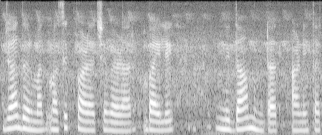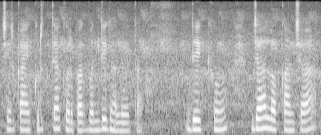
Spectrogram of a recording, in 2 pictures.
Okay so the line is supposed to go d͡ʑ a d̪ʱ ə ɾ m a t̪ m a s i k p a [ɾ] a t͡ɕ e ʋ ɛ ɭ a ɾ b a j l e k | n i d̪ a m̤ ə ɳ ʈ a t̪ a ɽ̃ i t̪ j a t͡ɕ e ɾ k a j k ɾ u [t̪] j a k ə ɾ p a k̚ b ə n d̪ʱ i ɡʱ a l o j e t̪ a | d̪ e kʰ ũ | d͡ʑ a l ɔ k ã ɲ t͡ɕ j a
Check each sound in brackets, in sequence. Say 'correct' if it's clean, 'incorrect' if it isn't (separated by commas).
incorrect, correct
